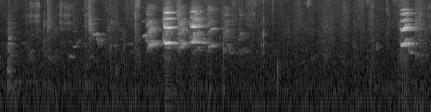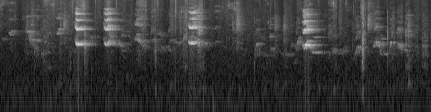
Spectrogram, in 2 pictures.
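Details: Puppy giving high, squeaky whines and yelps in bursts at about three, eight, ten, twelve and fifteen seconds, with quiet rustling between.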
